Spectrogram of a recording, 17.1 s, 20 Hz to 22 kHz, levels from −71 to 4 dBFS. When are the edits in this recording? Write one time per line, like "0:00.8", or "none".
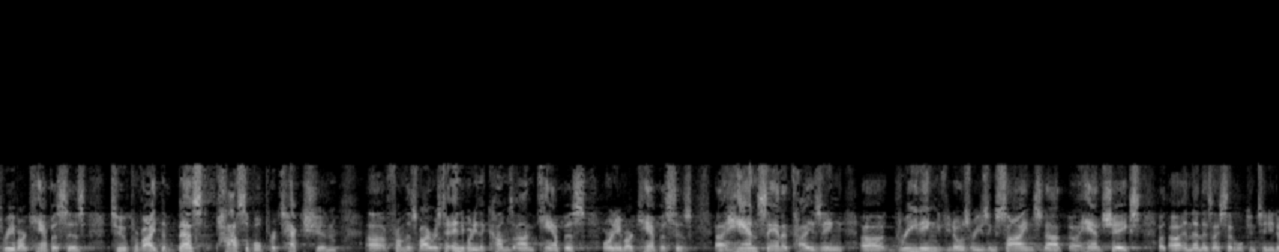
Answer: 0:09.5
0:15.5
